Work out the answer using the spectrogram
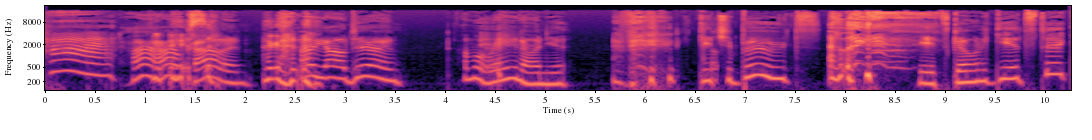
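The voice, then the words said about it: Impression of Cleveland Show's son. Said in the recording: “You sound like the guy on Cleveland Show. A little fat son. ... you do a really good impression of him.”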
